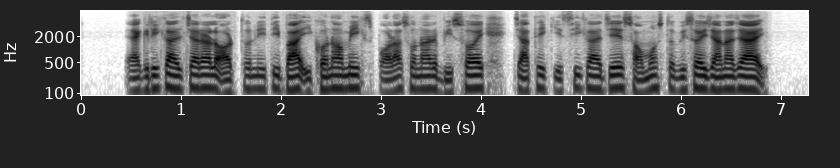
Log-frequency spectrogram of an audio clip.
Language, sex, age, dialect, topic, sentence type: Bengali, male, 18-24, Standard Colloquial, banking, statement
